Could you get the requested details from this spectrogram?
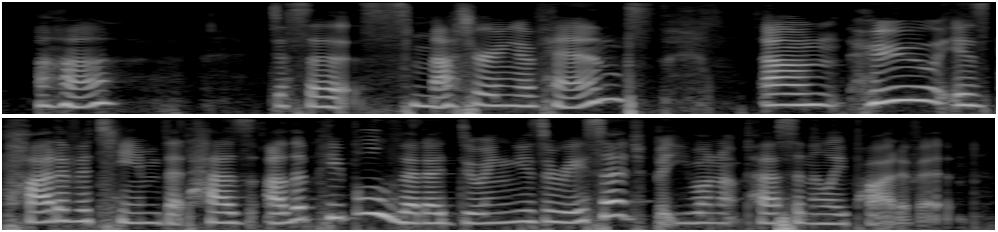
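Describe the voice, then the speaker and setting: This woman has an Australian accent and a high pitch. Her pitch variation is ordinary. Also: moderate pace. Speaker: product designer and research consultant. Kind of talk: conference talk. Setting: stage with audience.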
